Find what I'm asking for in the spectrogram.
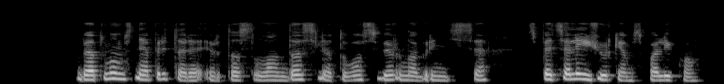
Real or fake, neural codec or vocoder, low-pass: real; none; 7.2 kHz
